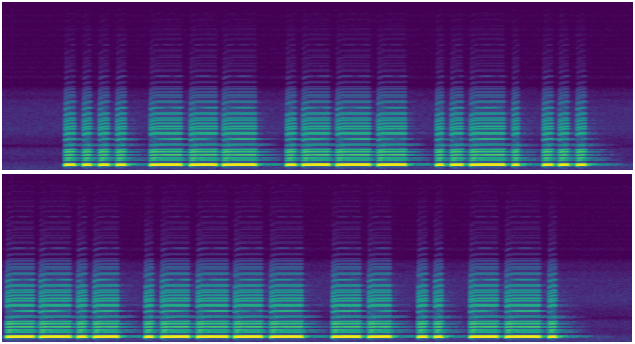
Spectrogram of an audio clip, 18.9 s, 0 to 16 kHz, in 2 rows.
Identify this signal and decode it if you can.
Morse code, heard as a horn, hand-sent with a straight key, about 10 wpm. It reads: HOJFS Q1MIG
